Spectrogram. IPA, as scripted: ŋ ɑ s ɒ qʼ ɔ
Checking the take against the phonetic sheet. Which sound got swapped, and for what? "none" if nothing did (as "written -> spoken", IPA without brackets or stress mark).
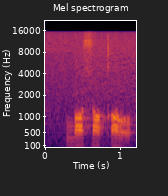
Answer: ɑ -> ɒ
